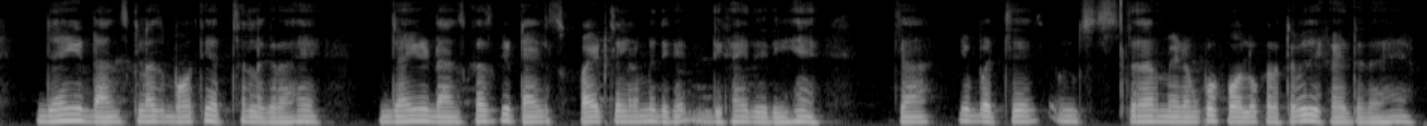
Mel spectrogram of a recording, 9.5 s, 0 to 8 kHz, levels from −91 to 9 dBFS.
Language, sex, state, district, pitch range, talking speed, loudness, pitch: Hindi, male, Rajasthan, Churu, 115-130 Hz, 225 wpm, -30 LUFS, 125 Hz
